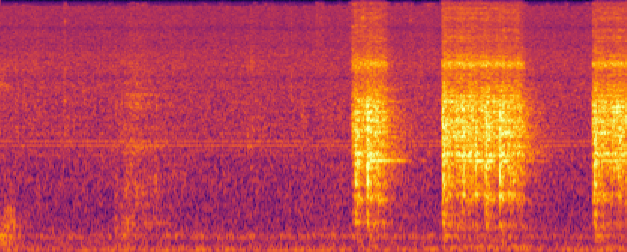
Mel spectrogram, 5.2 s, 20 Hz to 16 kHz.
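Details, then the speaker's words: Trek 4300 rear 26-inch wheel spinning in truing stand: quiet spin with light scraping swish about once per turn where the out-of-true rim hits one side; spokes there need adjusting. "you hear that so it's hitting right there on that side everywhere that it's hitting it needs the spokes adjusted"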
